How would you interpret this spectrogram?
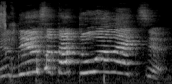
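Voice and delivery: shouting. Real, not acted. Shouting to friend.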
